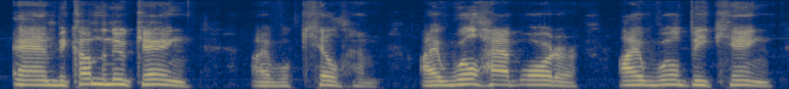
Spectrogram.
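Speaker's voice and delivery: low, brooding villain read; a hint of a vengeful prince reading his vow; dramatic story reading. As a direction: read it like a scheming usurper, low and steady. Continues villain monologue reading.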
